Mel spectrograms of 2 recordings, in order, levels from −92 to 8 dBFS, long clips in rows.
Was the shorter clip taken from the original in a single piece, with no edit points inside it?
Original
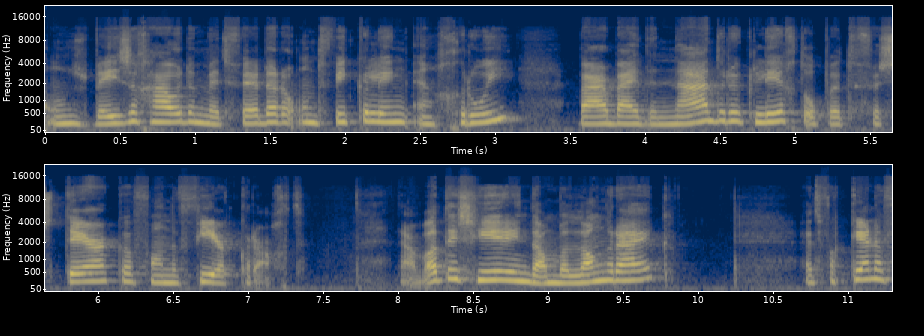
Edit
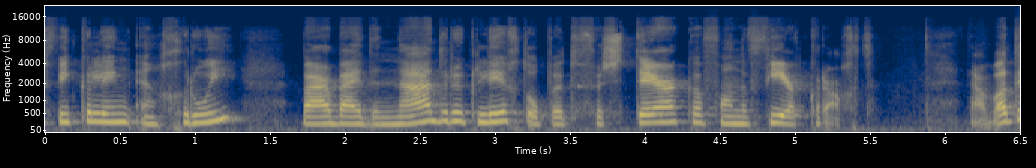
yes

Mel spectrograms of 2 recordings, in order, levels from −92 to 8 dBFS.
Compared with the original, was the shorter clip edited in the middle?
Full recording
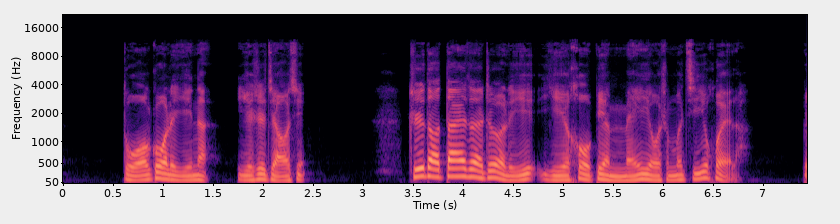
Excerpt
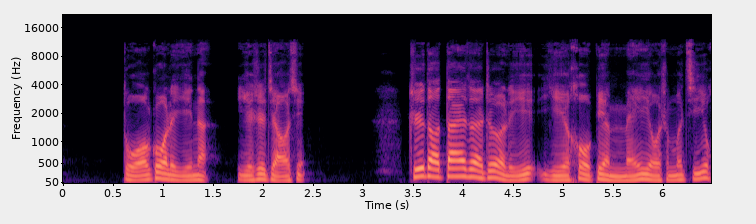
no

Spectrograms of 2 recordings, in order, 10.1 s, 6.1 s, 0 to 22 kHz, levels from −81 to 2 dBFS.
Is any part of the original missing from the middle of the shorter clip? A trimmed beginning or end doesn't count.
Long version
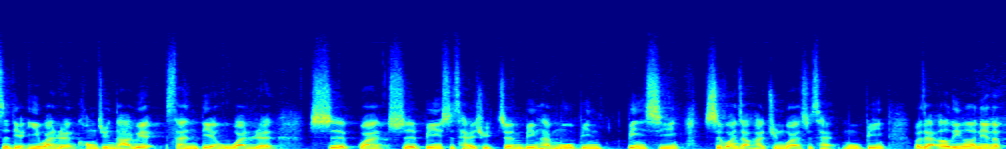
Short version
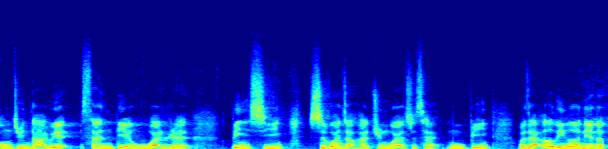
yes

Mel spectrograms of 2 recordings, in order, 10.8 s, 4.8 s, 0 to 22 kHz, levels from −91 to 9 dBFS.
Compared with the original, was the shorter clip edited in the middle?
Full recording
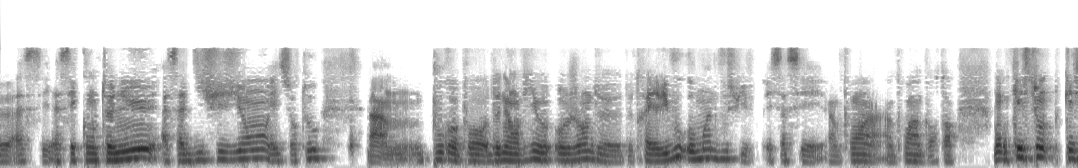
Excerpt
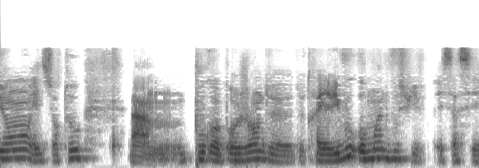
yes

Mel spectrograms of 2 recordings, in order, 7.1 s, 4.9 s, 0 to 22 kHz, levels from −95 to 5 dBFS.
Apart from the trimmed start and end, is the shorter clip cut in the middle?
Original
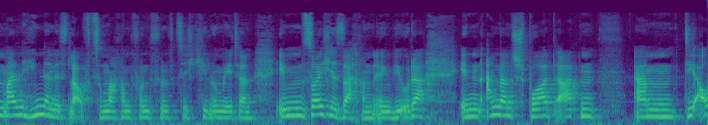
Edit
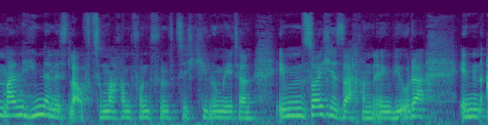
no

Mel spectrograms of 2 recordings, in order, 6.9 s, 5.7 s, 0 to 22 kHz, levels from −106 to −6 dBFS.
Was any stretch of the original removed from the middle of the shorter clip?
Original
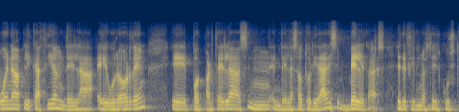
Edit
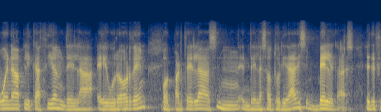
yes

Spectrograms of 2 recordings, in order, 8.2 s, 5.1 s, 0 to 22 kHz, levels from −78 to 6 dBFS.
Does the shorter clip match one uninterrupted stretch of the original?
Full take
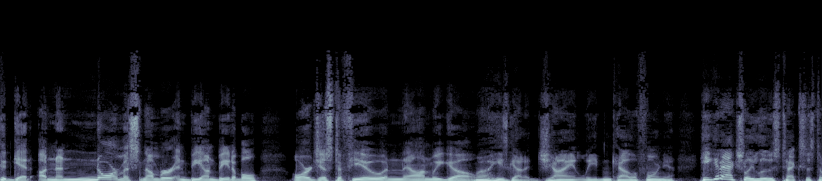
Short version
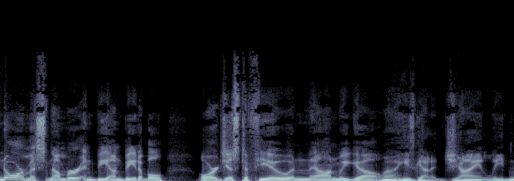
yes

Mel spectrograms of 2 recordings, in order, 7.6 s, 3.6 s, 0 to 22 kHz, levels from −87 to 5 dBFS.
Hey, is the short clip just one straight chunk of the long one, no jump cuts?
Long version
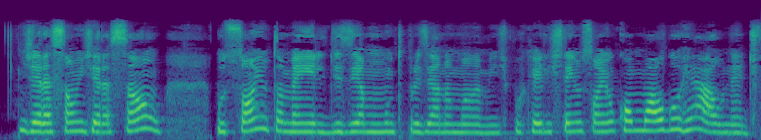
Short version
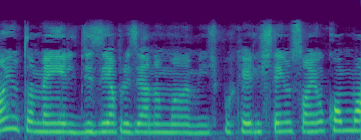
no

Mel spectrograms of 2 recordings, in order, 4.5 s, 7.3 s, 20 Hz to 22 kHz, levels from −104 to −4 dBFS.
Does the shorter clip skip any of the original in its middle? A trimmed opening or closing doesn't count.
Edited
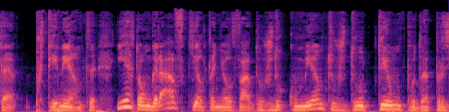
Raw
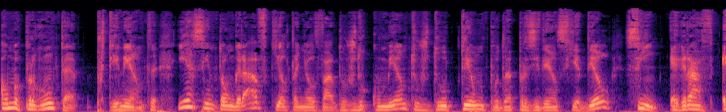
yes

